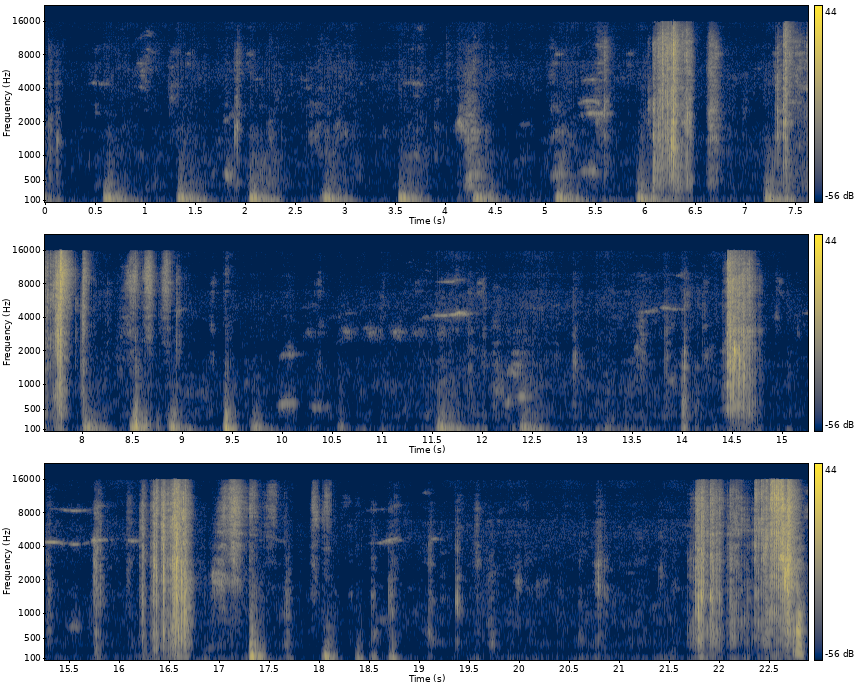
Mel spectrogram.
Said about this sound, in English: Now let's see how the deck shuffles.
